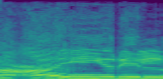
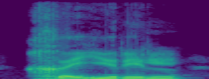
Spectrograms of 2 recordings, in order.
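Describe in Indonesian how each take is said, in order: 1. Bunyi gh diganti dengan hentian tenggorokan. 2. Bunyi pertama goyah antara kh dan gh. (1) "ain terus, memang tak keluar huruf tu" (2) "keluar tapi tak safi, tak jelas"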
